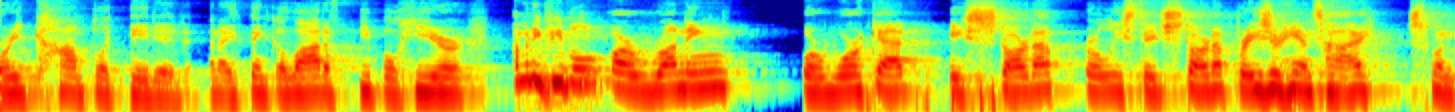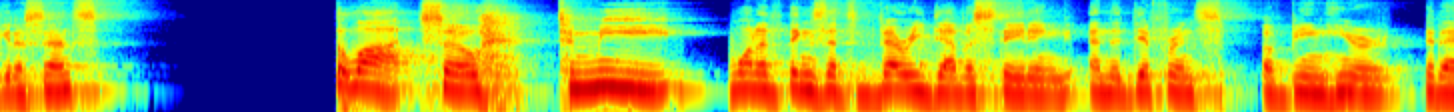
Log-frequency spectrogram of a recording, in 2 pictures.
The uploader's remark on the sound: A Keynote: #SXSW 2017 LIVE Q&A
